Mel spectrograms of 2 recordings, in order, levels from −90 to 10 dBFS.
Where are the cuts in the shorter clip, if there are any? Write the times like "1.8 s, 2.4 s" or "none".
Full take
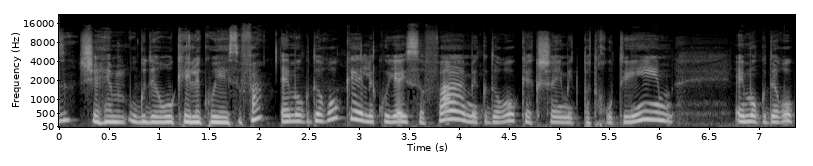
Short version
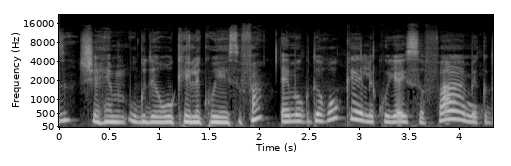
none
